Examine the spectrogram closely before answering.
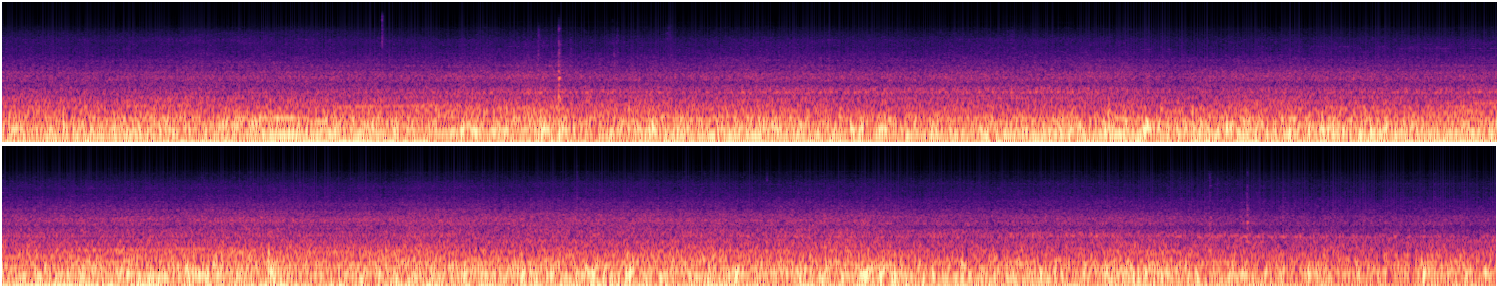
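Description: Maruti Suzuki Swift Dzire driving: a steady low rumble of road and engine noise.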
